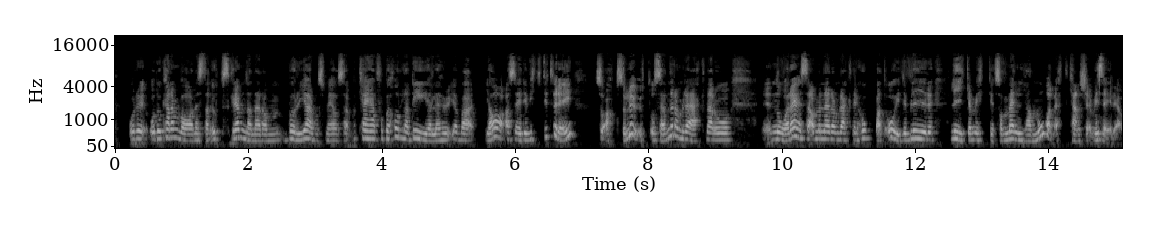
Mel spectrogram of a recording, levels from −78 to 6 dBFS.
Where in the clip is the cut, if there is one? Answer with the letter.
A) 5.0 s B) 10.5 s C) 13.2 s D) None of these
C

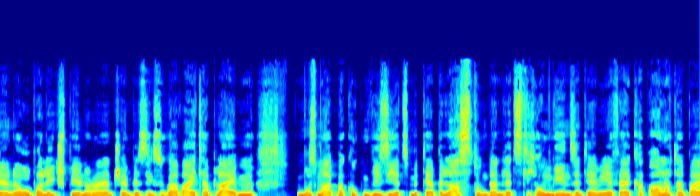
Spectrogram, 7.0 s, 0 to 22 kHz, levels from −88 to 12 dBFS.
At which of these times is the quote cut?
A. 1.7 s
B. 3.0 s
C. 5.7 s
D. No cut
B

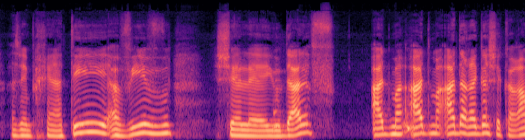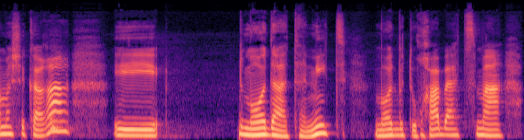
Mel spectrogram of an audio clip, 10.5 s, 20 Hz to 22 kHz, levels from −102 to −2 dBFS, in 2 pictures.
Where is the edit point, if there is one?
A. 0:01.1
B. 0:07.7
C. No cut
B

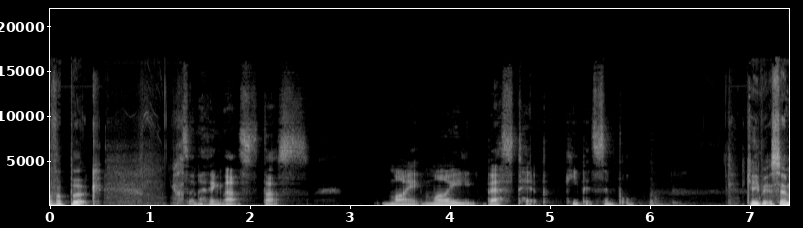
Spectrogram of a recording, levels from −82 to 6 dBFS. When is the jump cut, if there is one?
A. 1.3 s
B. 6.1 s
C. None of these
A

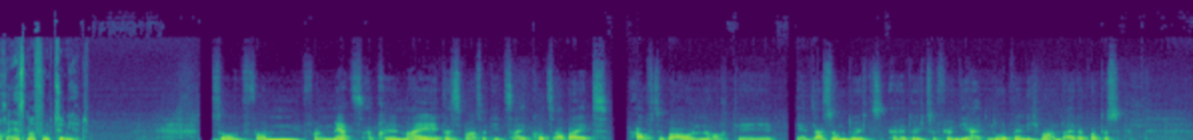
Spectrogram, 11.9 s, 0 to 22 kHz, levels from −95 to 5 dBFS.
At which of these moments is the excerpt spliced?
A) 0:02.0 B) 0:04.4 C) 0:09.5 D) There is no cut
A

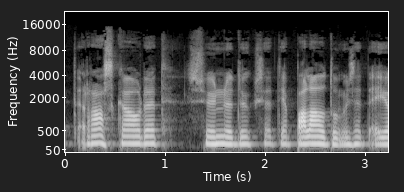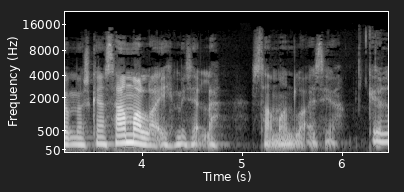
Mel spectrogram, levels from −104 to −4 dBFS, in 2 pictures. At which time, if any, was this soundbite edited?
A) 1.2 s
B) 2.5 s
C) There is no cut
C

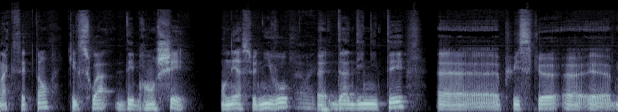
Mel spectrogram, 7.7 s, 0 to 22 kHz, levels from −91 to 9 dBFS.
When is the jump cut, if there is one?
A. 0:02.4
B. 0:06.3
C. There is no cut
C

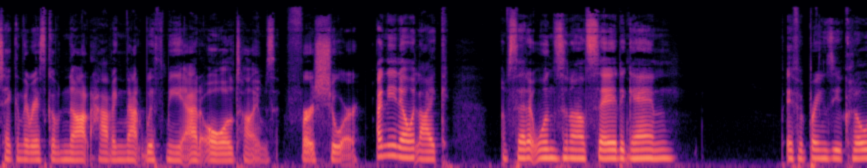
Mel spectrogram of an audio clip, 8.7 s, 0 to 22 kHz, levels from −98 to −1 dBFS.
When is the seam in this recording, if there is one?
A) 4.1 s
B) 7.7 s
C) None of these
A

